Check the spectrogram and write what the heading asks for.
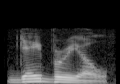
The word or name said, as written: Gabriel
